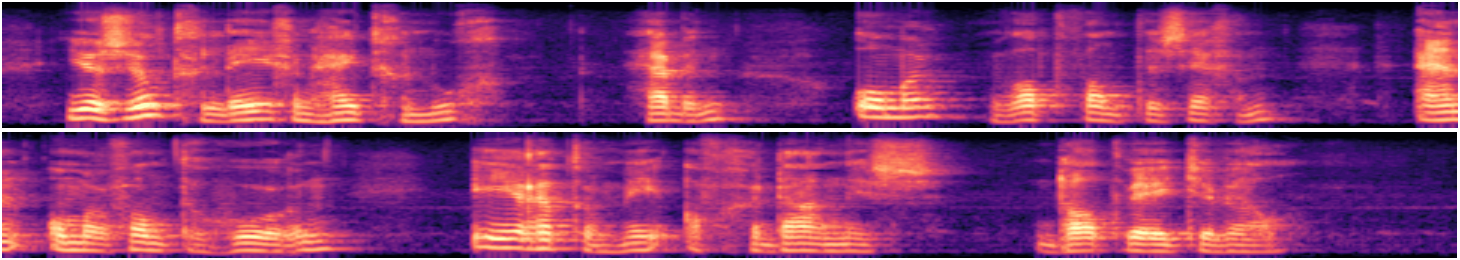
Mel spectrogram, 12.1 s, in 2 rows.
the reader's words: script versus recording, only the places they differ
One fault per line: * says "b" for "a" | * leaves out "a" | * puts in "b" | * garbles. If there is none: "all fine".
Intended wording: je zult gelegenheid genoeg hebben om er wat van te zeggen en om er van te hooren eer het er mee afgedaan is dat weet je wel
all fine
